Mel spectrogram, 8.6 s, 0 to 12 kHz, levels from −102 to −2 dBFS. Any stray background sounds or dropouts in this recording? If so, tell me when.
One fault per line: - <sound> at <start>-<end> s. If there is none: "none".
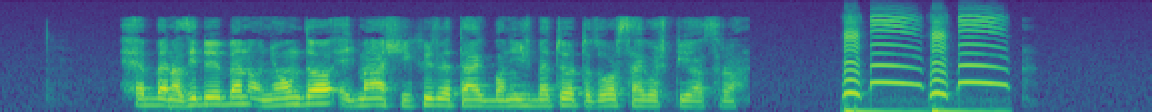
- squeak at 6.3-7.6 s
